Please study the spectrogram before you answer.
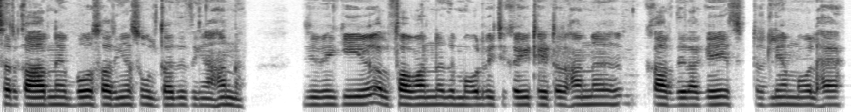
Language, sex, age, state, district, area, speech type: Punjabi, male, 30-45, Punjab, Amritsar, urban, spontaneous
